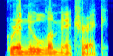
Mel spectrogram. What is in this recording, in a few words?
"granulometric", American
